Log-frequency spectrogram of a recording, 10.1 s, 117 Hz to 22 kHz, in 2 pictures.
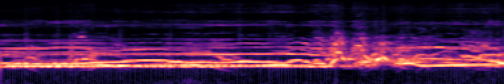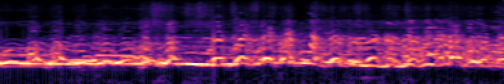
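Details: An eastern timber wolf family howls together at Higashiyama Zoo in February 2012, with one female kept apart in a small yard during the breeding season. Long smooth tones overlap and waver into a rich chorus.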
